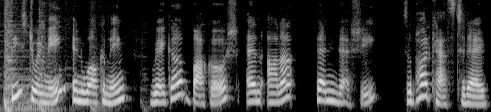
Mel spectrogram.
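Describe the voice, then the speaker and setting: A woman's voice: medium pitch, sing-song, moderate pace, darkish tone, soft background music. A woman hosting a podcast, greeting listeners and introducing her guests in an upbeat, welcoming way. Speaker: podcast host. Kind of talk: scripted podcast intro and interview.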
